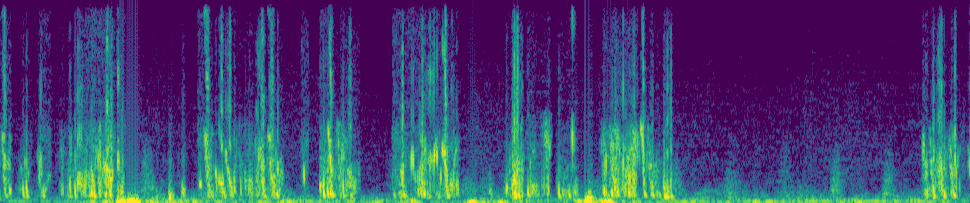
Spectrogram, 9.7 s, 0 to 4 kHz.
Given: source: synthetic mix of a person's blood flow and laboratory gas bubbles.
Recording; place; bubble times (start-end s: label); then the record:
Doppler ultrasound of blood flow; subclavian vein
0.00-0.12 s: bubbles
0.21-0.32 s: bubbles
0.37-0.52 s: bubbles
0.58-1.26 s: bubbles
1.81-1.87 s: bubbles
1.98-2.85 s: bubbles
3.00-3.09 s: bubbles
3.19-3.61 s: bubbles
3.92-4.61 s: bubbles
5.04-5.52 s: bubbles
5.56-5.80 s: bubbles
5.99-6.76 s: bubbles
9.21-9.63 s: bubbles
9.68-9.71 s: bubbles
From the record:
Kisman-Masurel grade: 332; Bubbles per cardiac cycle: rolling drumbeat, 9 or more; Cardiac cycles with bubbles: 50 to 99%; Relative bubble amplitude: moderate (0.250 to 0.450); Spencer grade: 3 (all of the cardiac periods contain showers or single bubble signals, but not dominating or overriding the cardiac motion signals); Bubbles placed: anywhere in the cardiac cycle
